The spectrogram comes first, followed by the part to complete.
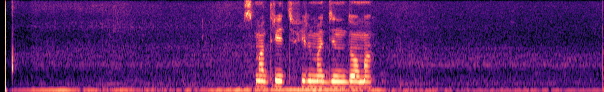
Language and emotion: Russian, neutral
